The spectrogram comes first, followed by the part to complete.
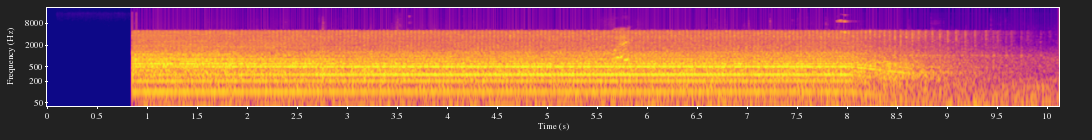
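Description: Petrol lawn mower engine running at a steady speed, then switched off about eight seconds in, its pitch falling as it winds down.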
